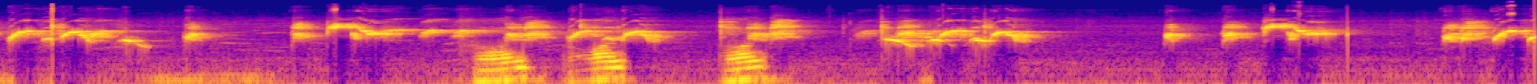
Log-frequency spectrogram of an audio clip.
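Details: Sooty-headed bulbul delivering repeated short warbled whistled phrases with gaps between them, joined by a few harsh, raspy squawk-like bursts and faint low murmuring.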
